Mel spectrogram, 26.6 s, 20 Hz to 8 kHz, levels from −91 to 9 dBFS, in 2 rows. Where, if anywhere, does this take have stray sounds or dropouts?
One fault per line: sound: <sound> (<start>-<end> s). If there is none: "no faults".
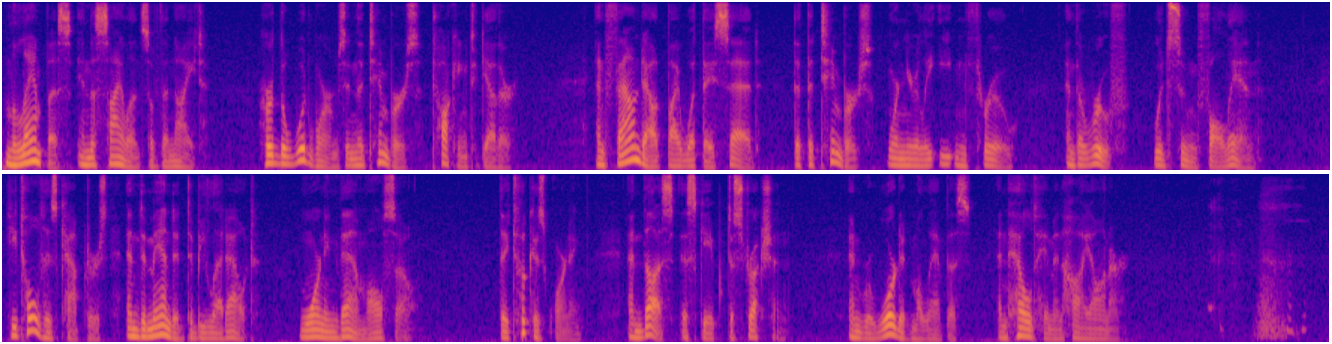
sound: laugh (25.3-26.4 s)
